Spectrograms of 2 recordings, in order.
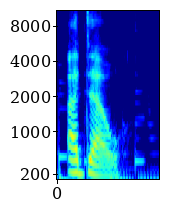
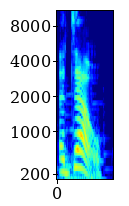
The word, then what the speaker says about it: Adele: This Adele likes her name pronounced as Adele, as opposed to how most people would say it, Adele.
